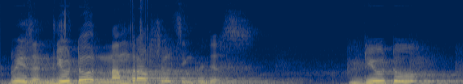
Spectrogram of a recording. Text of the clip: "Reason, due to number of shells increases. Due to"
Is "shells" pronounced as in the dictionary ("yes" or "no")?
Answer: no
